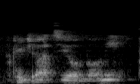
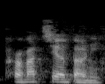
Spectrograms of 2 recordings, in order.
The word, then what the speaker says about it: privatio boni: Privatio boni. – Privatio boni.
